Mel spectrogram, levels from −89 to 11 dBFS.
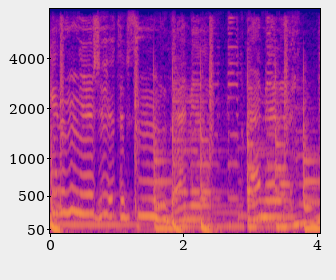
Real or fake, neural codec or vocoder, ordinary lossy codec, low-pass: real; none; Opus, 24 kbps; 7.2 kHz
